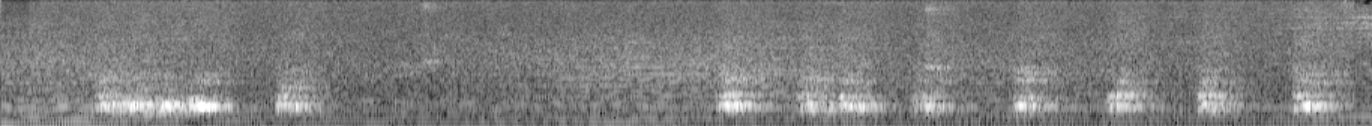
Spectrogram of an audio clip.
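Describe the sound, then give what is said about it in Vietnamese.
A dog barks loudly nearby: a short run of barks, a pause, then a longer series of evenly spaced, mid-pitched barks. “Thình lình, có tiếng chó sủa rất to vang lên ngay gần đó.”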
